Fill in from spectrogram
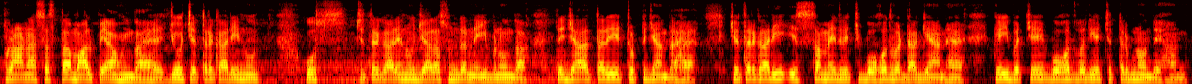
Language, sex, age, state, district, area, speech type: Punjabi, male, 18-30, Punjab, Kapurthala, urban, spontaneous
